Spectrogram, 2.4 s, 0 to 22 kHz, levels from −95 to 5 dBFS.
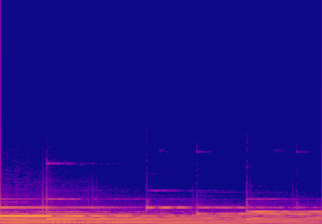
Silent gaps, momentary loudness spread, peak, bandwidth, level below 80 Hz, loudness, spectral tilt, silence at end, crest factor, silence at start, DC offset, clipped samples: none; 11 LU; -12 dBFS; 6.4 kHz; -66 dBFS; -27 LUFS; -9.5 dB/octave; 0 s; 14 dB; 0 s; under 0.1%; under 0.1%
